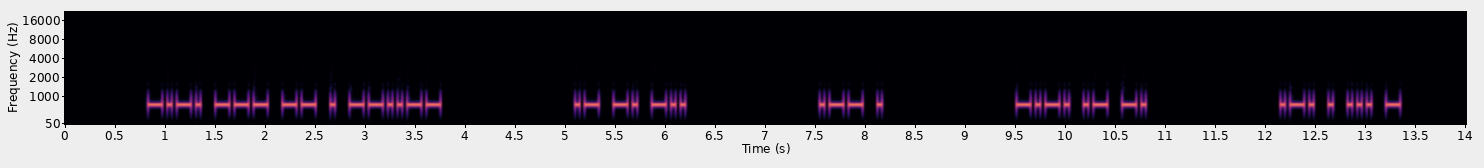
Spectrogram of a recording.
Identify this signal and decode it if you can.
Morse code, heard as a keyed tone, about 25 wpm, 700 Hz. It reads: COME, AND WE CAN REST
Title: 4x Word-Spacing - Sentences from Top 500 Words - 25wpm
